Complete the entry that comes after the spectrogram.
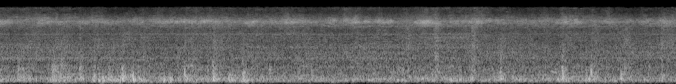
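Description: Steam-hauled train rolling along the track behind locomotive No. 15: a steady rumble of wheels on rail with irregular clicks and clatter, under a constant high hiss.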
